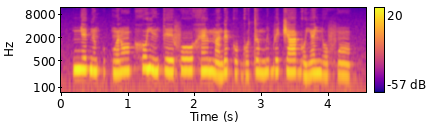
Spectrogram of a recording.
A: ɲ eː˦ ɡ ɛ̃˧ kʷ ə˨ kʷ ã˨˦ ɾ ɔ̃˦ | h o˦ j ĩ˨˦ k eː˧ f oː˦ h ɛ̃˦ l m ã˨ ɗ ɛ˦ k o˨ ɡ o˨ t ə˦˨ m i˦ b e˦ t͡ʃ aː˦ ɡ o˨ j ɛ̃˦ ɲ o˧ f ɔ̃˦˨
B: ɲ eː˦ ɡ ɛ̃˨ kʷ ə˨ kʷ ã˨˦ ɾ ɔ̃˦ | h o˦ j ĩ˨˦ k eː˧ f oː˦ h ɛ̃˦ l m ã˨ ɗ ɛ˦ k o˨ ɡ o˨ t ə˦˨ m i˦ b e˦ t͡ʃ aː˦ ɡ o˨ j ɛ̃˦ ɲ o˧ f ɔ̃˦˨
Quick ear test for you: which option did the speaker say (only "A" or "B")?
A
